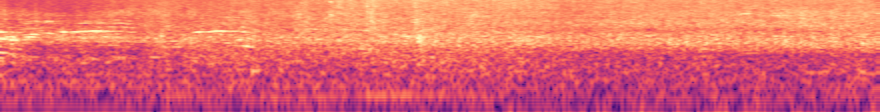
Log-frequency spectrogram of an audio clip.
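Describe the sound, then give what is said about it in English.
Seaside waves wash onto a beach at Southend in a steady, continuous rush, with a low rumbling undertone and some wind-like hiss, holding an even loudness throughout. “Then they sit on the beach. They walk in the sea.”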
